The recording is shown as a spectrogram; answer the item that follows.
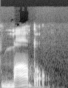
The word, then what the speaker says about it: Mhabil: And it's spelled, and he said it was okay for me to even spell his name, M-H-A-B-I-L, pronounced Mobble.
